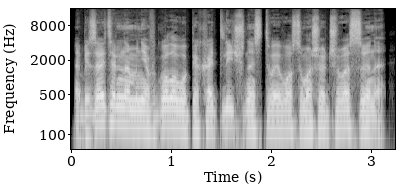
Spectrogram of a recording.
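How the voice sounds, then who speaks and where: A man's voice: on the low side, fairly quick, no echo, clean studio sound, voice pushed up, lightly acted. Man doing an angry trapped young hero. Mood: furious. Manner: heated, indignant, sharp outbursts. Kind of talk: audiobook character voice.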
